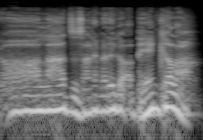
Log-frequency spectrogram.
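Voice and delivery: a clumsy mock Scottish lad asking for pills; terrible Scottish accent. Retelling a backstage wrestler to his co-host in a bad Scottish accent. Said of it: "That was a terrible Scottish accent".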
